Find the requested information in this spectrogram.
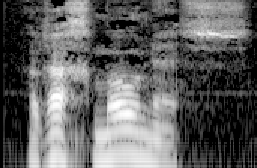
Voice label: "rachmones", Dutch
